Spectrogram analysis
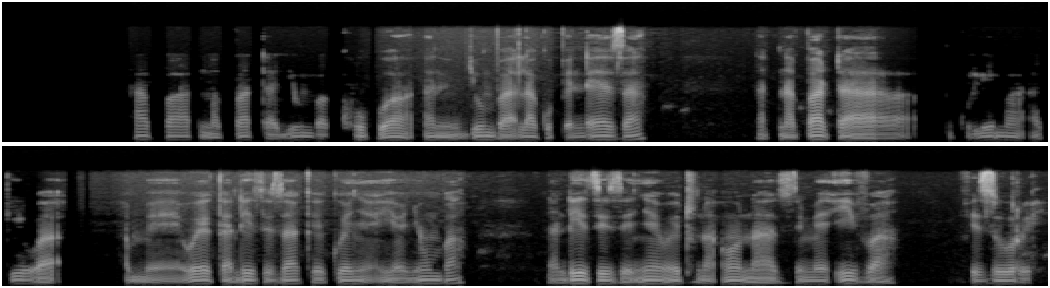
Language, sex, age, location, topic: Swahili, female, 36-49, Wajir, agriculture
